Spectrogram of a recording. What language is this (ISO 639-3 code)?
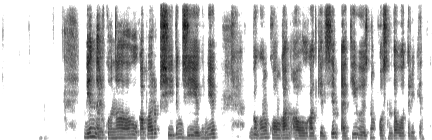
kaz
